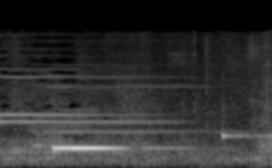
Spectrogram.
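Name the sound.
parliament session bell ringing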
